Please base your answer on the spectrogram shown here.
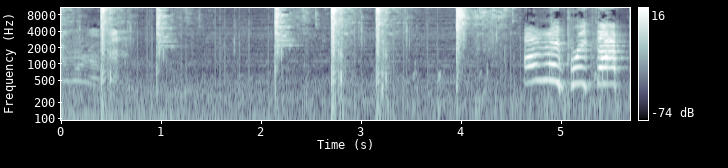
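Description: Repeated crisp glass-block shattering effects in the Minecraft video game crack out in an irregular series of about seven bursts, with a person talking near the end.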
